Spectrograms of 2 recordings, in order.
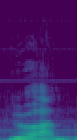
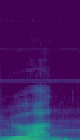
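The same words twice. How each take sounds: First: The word is said with a rising tone. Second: The word is said without a rising tone. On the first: "in Chinese, the right pronunciation is yuan second time" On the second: "our monetary unit is yuan"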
